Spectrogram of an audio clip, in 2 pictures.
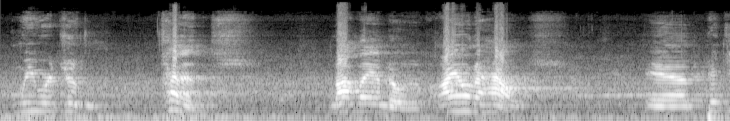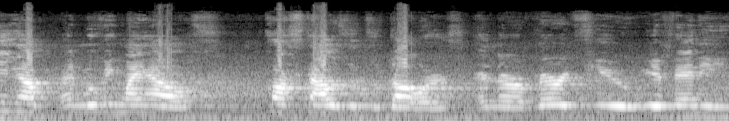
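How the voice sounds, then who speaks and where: With an American accent, a woman speaks with long, frequent pauses and big swings in loudness, over noticeable background noise and audible room echo. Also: moderate pace. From New Jersey. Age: 60s. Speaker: retired tenant advocate. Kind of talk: personal testimony.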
